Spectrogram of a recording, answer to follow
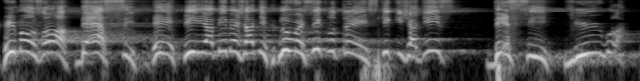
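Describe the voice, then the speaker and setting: A man with a Brazilian Portuguese accent preaching a charismatic sermon at a retreat, animated, calling out to the brothers and acting out Bible scenes in slangy everyday voices. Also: very high voice, unhurried. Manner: calls out to the audience, repeating "irmãos". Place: large hall at a retreat. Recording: reverberant hall sound.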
